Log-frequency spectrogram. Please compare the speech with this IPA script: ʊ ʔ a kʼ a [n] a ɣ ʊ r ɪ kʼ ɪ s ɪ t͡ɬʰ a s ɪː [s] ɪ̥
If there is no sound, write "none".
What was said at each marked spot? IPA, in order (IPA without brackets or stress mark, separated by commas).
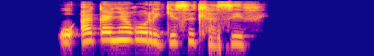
ɲ, f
